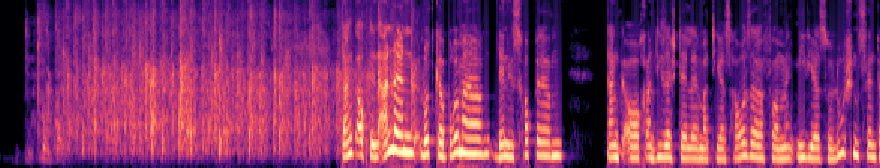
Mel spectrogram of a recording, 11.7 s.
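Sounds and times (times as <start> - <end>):
audience applause: 0.4 - 5.8
speech: 4.6 - 11.7.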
